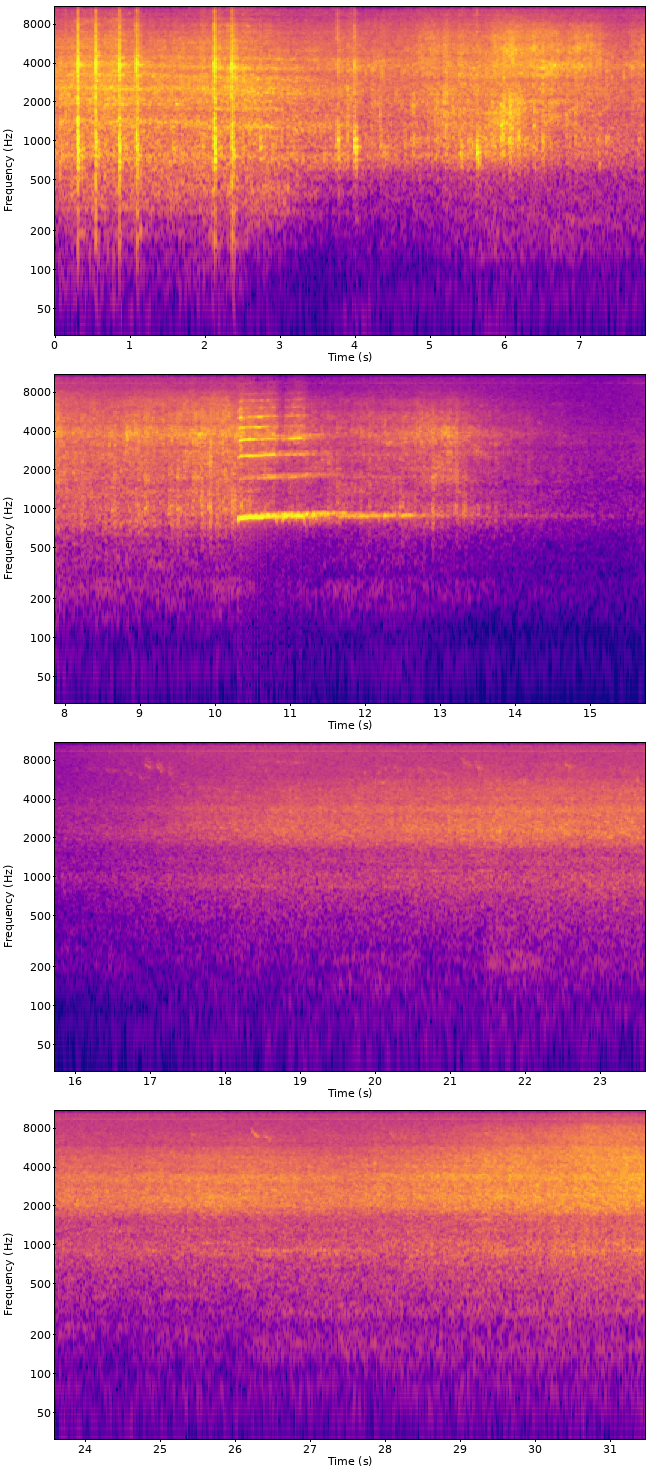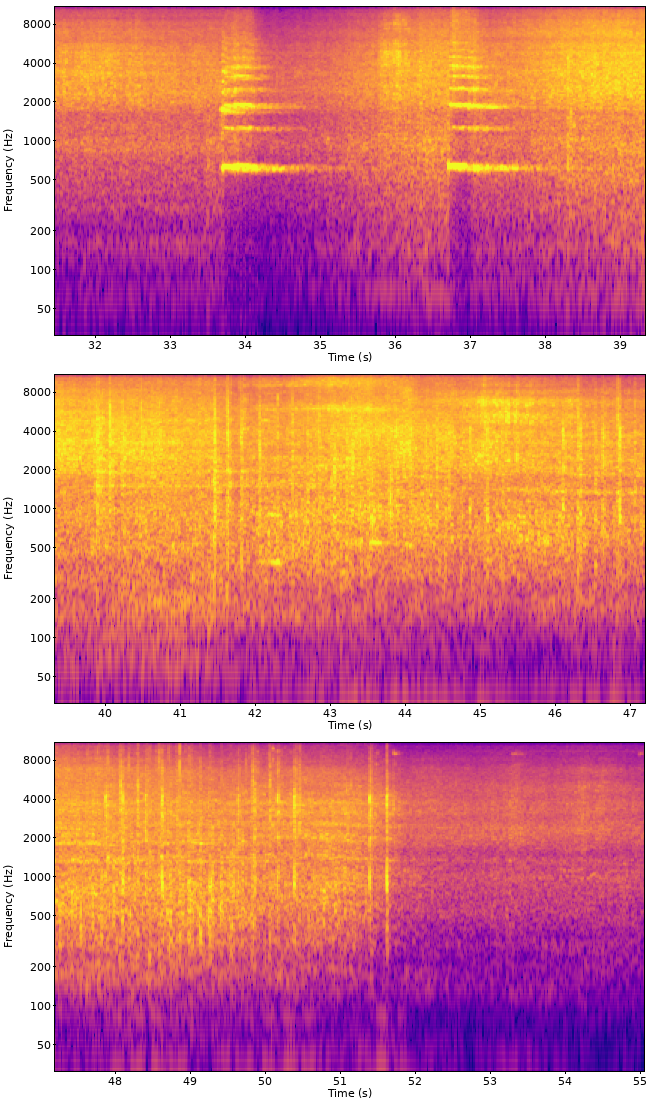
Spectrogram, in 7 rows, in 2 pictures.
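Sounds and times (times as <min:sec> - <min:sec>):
wheel and rail clatter: 0:00.0 - 0:10.3, 0:37.9 - 0:52.1
steam locomotive whistle blasts: 0:10.3 - 0:13.0, 0:33.6 - 0:35.1, 0:36.7 - 0:38.1.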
